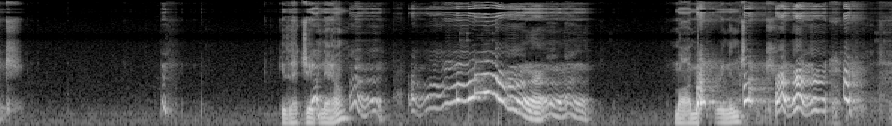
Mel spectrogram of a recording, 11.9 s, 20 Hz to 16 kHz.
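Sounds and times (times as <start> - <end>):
large dog howling: 4.7 - 8.0.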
